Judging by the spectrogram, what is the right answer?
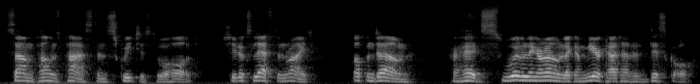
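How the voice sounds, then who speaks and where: A man's voice: a little high, moderate pace, a bit bright. A man narrating a funny children's book in a playful, jokey way. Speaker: audiobook narrator, author.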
